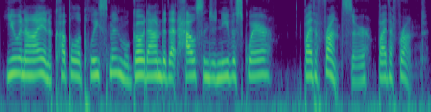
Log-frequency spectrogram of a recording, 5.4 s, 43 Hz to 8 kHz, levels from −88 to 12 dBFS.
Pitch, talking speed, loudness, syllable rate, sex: 230 Hz, 255 wpm, -19 LUFS, 6.6 syllables/s, female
